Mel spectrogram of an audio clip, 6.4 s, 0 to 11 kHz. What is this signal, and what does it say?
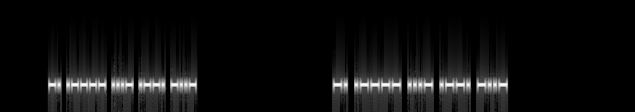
Morse code, heard as a keyed tone, about 58 wpm, 700 Hz. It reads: N1VPX N1VPX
